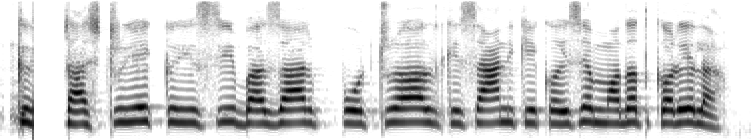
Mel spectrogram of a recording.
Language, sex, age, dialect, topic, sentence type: Bhojpuri, female, 18-24, Northern, agriculture, question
